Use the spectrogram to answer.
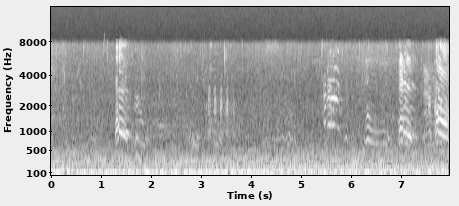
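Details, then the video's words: Gulls at Sorrento, Italy, giving several short, strident, descending cries, some in quick pairs, against a constant low rumbling background hum. "Gabbiano Garrito Stridio Verso Canto Gabbiani a Sorrento"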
